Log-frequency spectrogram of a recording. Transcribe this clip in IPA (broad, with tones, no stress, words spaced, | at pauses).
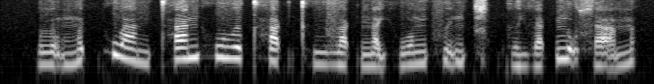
lo̰˧˨ mə˦˥t̚hwa̤˨˩nt̪ʰa˧nhwu˨˦ə̯ t̪ʰa˨˩k̚t̪ʰɨ̤˨˩va˨˩k̚ na̰˧˨jhwo˧ŋfɨ̰˧˥nt͡ɕə˨˩t̚ kə̤˨˩jla˦˥k̚ŋə̰˧˨wsa̰˧˥m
